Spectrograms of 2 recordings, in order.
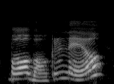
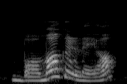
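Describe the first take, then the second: First: It has the tune of a yes-no question. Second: It has the tune of a what-question. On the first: The speaker asks whether the listener will eat anything. "아니요, 안 먹을래요" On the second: The speaker asks which food the listener will eat. "불고기를 먹을래요"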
